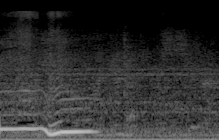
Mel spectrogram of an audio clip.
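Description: A woman humming with closed lips: one held note, then a quick dip onto a slightly lower held note, ending about a second in.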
